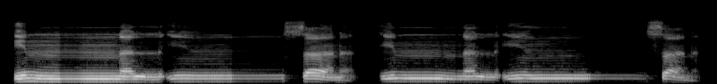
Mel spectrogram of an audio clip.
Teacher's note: nun sukun bertemu sin ditahan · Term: ikfa hakiki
